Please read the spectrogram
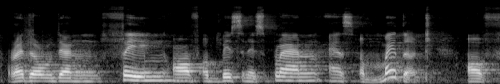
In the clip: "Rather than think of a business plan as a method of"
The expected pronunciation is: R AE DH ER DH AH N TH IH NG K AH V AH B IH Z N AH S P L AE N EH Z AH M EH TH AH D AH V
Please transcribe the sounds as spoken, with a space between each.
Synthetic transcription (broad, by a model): R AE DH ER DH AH N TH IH NG AH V AH B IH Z N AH S P L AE N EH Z AH M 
